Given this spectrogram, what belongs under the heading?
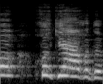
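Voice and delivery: excited, very high voice. Heidi calls out to Pierre, ever more excited. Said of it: "toujours plus excitée".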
